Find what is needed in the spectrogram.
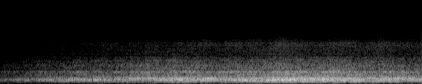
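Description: Radio-drama sound effect of a rocket ship's engine in flight: a steady drone that fades in and grows louder.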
